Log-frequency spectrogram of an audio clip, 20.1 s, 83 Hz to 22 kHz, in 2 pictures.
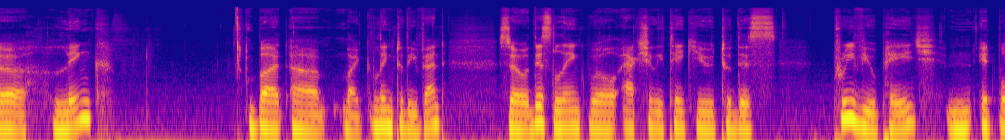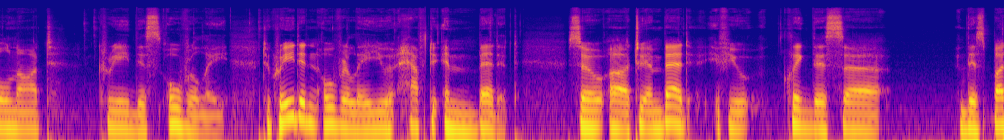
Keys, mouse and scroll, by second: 7.9 click, 9.7-10.9 drag, 12.7 click, 14.2 click.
